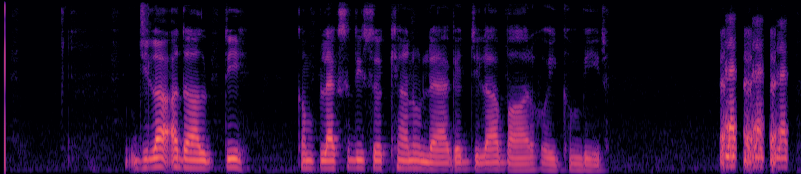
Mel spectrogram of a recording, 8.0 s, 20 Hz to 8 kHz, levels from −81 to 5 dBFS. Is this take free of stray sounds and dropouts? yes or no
no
